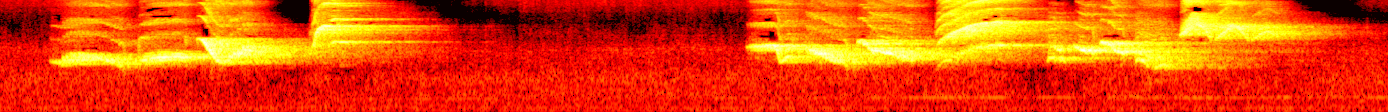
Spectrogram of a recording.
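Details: Common blackbird singing: two phrases, each opening with low mellow fluted whistles that slide and waver, then breaking into a high squeaky twitter, separated by about two seconds of quiet.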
